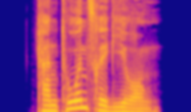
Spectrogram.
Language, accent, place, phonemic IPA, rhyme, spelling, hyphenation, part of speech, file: German, Germany, Berlin, /kanˈtoːnsʁeˌɡiːʁʊŋ/, -ʊŋ, Kantonsregierung, Kan‧tons‧re‧gie‧rung, noun, De-Kantonsregierung.ogg
- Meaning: Conseil d'État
